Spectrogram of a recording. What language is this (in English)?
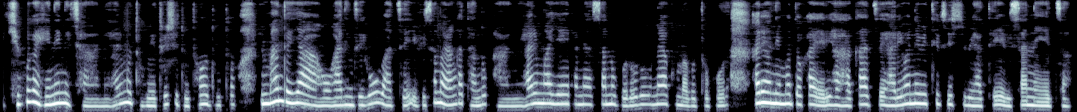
Rundi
